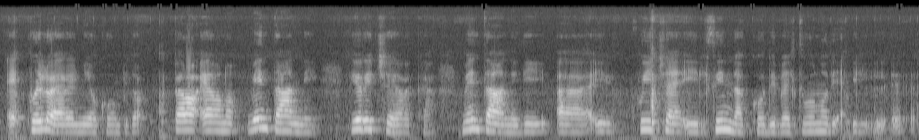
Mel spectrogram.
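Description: Halting, modest woman. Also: fairly low pitch, rough recording. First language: not a native Italian speaker. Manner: halting, self-correcting, modest. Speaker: book co-author speaking at a presentation. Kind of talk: informal public talk. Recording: faint ambient room noise.

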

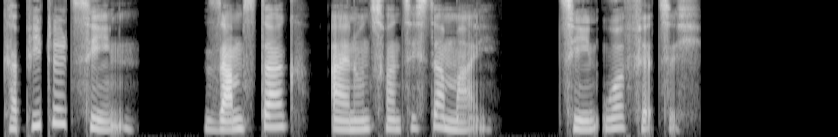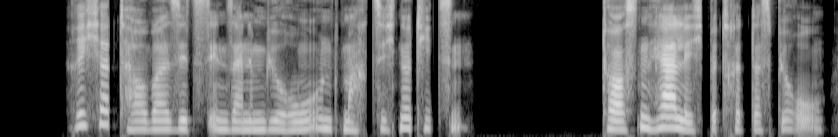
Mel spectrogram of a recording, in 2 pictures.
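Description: Measured female audiobook narrator. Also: medium pitch, darkish tone, no echo, studio quality. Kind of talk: scripted narration.

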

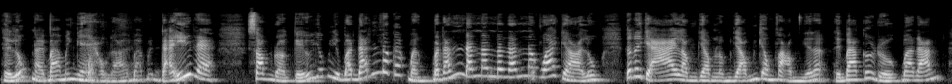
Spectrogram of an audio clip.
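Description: A woman's voice: mid-range voice, very animated, fast talker, husky. A woman telling a ghost story, speaking animatedly and addressing her listeners directly. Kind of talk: spoken ghost story narration.

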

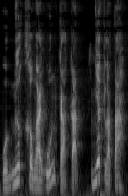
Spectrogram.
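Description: A man's voice: mid-range voice, very animated, normal speed, slightly rough, faint music behind. A male storyteller voicing a greedy young thug who talks crudely and bullies an old man. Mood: coaxing. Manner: crude, bullying and taunting.

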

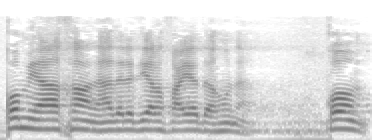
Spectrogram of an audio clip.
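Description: A man teaching an Arabic grammar lesson in a classroom, quizzing his students and reciting verse slowly. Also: a little high, fairly even intonation, fairly bright tone, a little hiss or hum. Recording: dull lo-fi audio with long hall reverb.

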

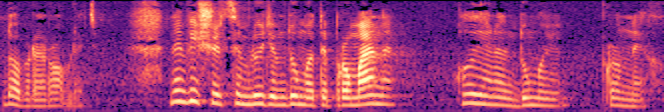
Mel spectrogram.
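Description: A bitter, anguished old recluse woman, worn down and grim, breaking into frenzied curses, as a female audiobook narrator puts her on. Her voice sits at a middling pitch. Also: fairly quick, a little mellow, lightly acted. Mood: bitter weary. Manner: grim, cursing in frenzied cries.

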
